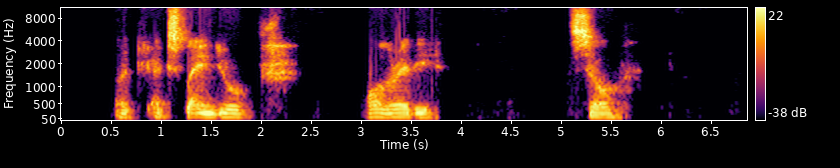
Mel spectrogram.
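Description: A middle-aged man speaks calmly in short phrases, close to the microphone.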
